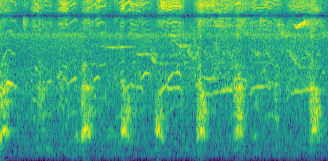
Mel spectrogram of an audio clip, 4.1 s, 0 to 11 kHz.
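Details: Kerry Blue Terrier puppies, 20 days old, on their first outing in an outdoor play area in June, giving short rising yips and whimpers roughly every half second over a steady background hum.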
